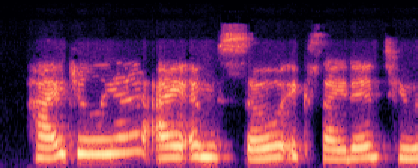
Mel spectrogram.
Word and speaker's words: Giulia: It's spelt differently, so a lot of times people call me Giulia by mistake, but it is Giulia.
